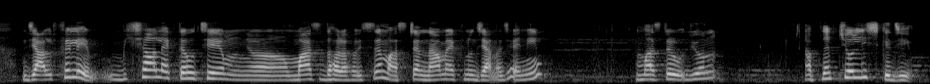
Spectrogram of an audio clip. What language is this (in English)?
Bangla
